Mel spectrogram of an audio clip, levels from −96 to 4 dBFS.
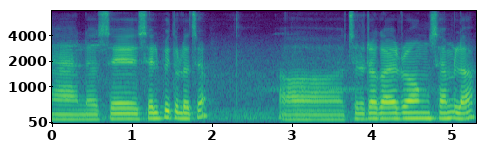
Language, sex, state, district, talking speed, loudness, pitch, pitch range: Bengali, male, West Bengal, Paschim Medinipur, 100 wpm, -16 LUFS, 145 Hz, 125-155 Hz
